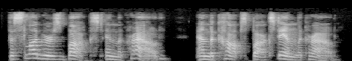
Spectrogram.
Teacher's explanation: what's known as final lengthening in phonological phrases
